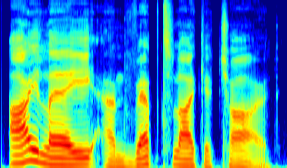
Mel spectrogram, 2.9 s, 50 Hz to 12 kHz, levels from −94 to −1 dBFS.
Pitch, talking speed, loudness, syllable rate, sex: 130 Hz, 145 wpm, -16 LUFS, 2.9 syllables/s, male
